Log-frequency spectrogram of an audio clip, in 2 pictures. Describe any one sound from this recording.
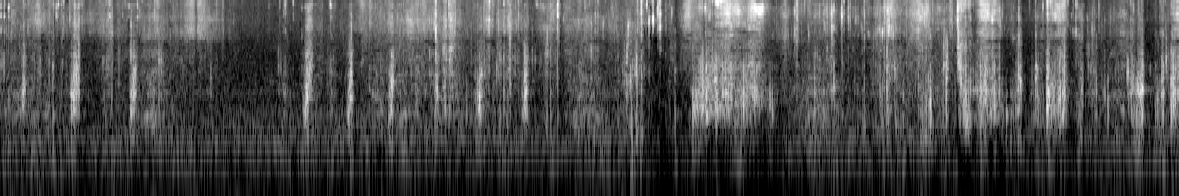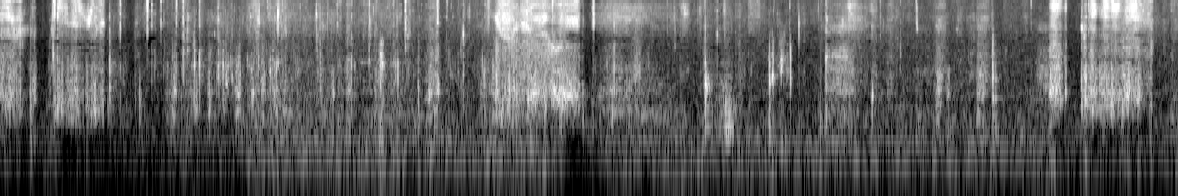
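Crab and lobster shells crack and crunch close to a microphone.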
